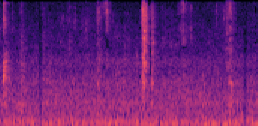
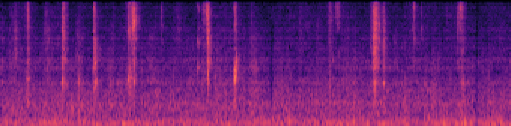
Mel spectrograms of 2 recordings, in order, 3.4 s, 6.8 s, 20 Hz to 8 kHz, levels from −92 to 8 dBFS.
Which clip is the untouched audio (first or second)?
first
